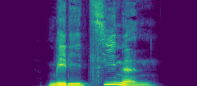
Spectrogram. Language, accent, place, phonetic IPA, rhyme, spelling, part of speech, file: German, Germany, Berlin, [mediˈt͡siːnən], -iːnən, Medizinen, noun, De-Medizinen.ogg
- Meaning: plural of Medizin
